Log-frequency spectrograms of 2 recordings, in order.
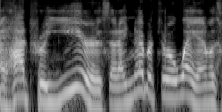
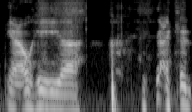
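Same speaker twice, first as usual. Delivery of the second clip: usual speaking voice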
